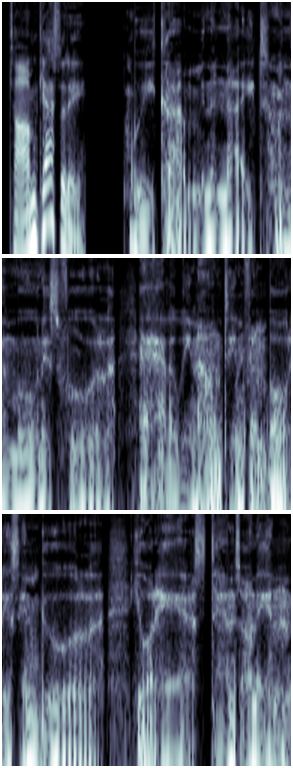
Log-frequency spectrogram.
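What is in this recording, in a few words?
monster, voice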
